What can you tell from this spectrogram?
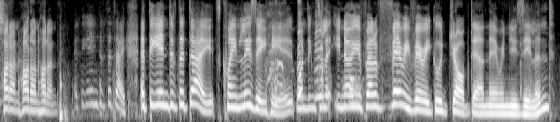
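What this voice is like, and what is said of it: Poor impression of Queen Elizabeth. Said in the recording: “Queen Lizzie, your accent's gone bad”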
